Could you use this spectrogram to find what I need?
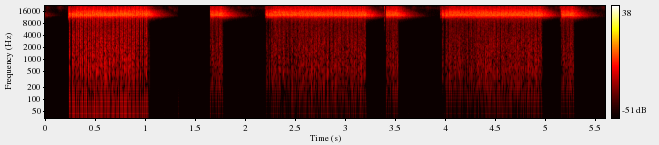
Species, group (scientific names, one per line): Tettigonia longispina
Orthoptera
